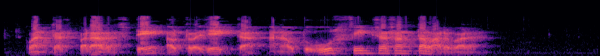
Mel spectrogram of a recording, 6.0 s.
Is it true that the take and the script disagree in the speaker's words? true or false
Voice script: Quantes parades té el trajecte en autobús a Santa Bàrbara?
true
